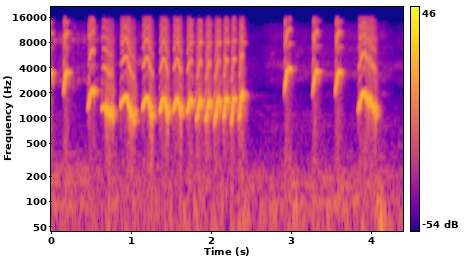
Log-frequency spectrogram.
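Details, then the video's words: White-rumped shama song used to make other shamas answer: a rapid series of rolling whistled notes repeated about a dozen times, a pause, then four separate rising clear whistles. "Suara Merdu Murai Ini Selalu Berhasil Buat Murai Apapun Langsung Nyaut"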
